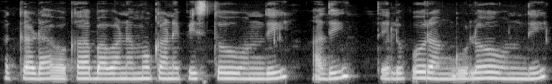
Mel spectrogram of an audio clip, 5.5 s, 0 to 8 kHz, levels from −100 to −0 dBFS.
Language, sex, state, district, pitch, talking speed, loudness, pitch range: Telugu, female, Telangana, Mahabubabad, 200 Hz, 95 wpm, -16 LUFS, 195-210 Hz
